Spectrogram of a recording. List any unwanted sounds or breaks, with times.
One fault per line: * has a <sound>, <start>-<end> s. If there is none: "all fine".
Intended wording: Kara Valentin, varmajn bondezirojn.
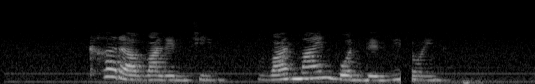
* has a dropout, 4.0-4.1 s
